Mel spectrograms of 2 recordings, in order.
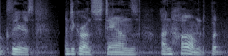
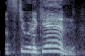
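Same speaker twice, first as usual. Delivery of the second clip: excited; 13 semitones higher, 9 dB louder than usual. A narrator's reading. Fox thrilled after sliding.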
